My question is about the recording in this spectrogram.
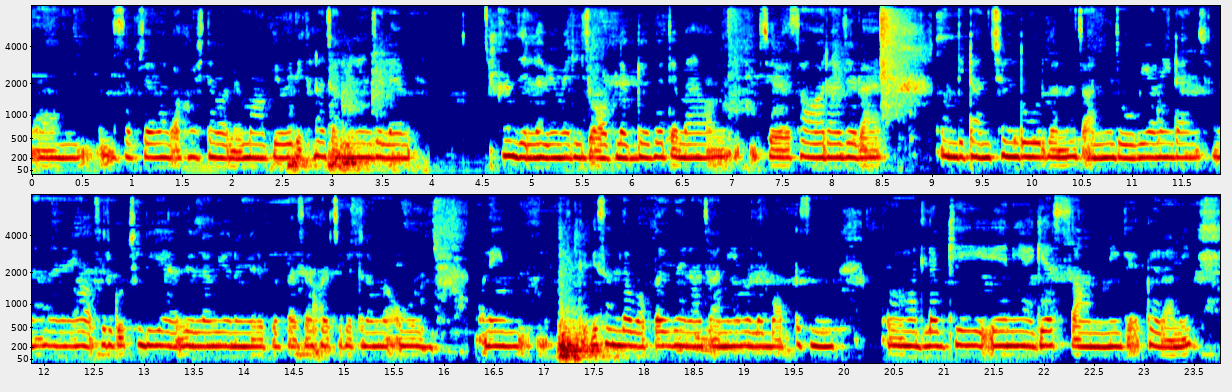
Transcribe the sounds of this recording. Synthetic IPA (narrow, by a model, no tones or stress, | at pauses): səbt͡ʃɛːzjaːd̪a̰ːkʰʊʃd̪ãanḛmãːpiːoːiːd̪ɪkʰnaːt͡ʃaːnd̪iɛ̃ːd͡ʒeːlɛː | d͡ʒeːlɛːbiːmeːɾiːd͡ʒaːbləɡeːɡeːt̪eːmɛ̃ːd͡ʒeːɽaːsaːɾaːd͡ʒeːɽaːɛʊnd̪iːʈɛ̃ːnʃənd̪uːɾkəɾnaːt͡ʃa̰ːnid͡ʒoːbiːonːiːʈɛ̃ːnʃənɛːaːpʰɪɾkʊt͡ʃʰb̪iːɛːd͡ʒeːlaːbiːonãːmeːɾeːpəɾpɛ̰ːsaːkəɾt͡ʃkɪt̪ɾãːmɛ̰̃o | ʊ̰neː | kɪsəmd̪aːʋaːpəsd̪eːnaːt͡ʃa̰ːniɛːmət̪ləbːaːpəs | mət̪ləbkɪeːnĩːɦɛːkɪəsaːnːĩːkəɾaːniː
